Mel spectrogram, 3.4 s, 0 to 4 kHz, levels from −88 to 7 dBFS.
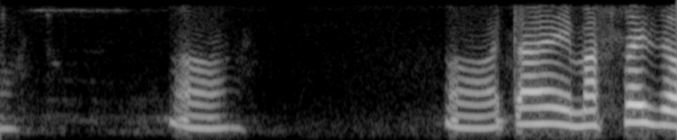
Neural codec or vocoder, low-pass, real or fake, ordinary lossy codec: none; 3.6 kHz; real; none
